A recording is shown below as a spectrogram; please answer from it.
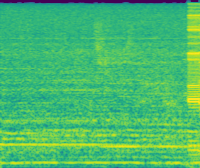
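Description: Steady electronic drone: one held mid-pitched tone over a low hum, with no voice over it.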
